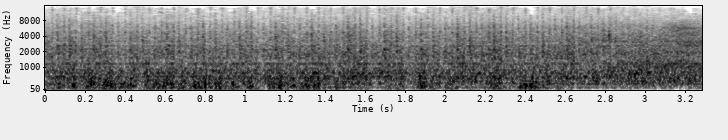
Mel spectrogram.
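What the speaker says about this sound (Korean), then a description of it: "엔진 소음 먼저 들려드리면은" Engine of an export-model large sedan idling with the hood open, a steady, smooth mid-low rumble heard up close, continuous and even with no talking.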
